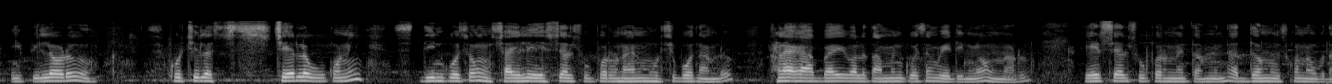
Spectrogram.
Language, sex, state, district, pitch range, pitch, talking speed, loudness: Telugu, male, Telangana, Karimnagar, 140-160 Hz, 150 Hz, 155 wpm, -25 LUFS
